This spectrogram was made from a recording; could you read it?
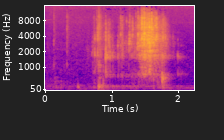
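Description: Dice clatter and rattle inside a dice box, a quick flurry of sharp clicks and knocks building to a louder rolling shake before settling, with no talking.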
